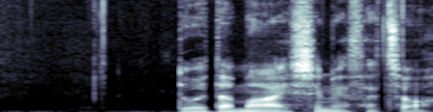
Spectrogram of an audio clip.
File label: "maes", Welsh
